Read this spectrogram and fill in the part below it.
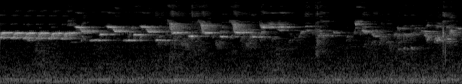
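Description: Baby goldfinches chirping close by, high, thin repeated calls and twitters in quick overlapping runs that thin out briefly near the end, with no talk.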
